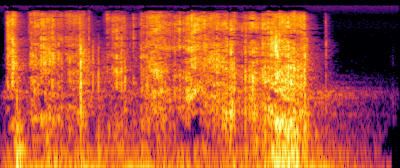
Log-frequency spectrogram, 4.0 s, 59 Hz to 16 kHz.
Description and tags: Slow Ripping Of Some Paper 3
Slow ripping sound of some paper.
tear, paper, tearing, ripping, slow, rip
